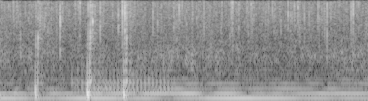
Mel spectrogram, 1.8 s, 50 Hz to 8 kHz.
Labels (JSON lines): {"label": "biophony, croak", "recorder": "SoundTrap 500"}
{"label": "biophony, midshipman", "recorder": "SoundTrap 500"}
